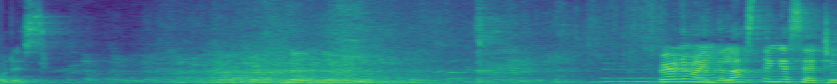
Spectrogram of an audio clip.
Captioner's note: audience laughing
